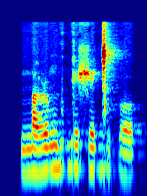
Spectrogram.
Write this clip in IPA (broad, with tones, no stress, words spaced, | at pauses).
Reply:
ma˨ ɭo˦ŋɡu˦ɡe˧ʃe˨˦ ɡ͡ǀɨ˨ɠo˨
